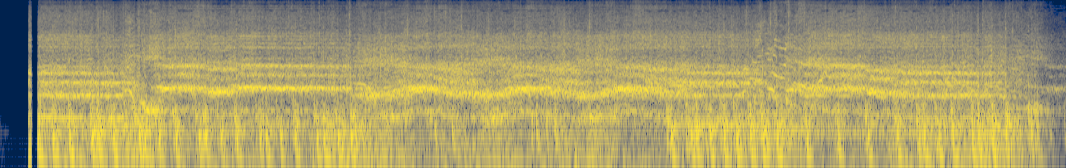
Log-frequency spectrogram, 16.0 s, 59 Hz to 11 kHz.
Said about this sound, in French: chant mythique entonné par les supporters du FC Nantes en mémoire du, Nantais et du numéro 9 qui ne sera plus jamais attribué euh, a priori euh, avant un bon nombre d'années au FC Nantes.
